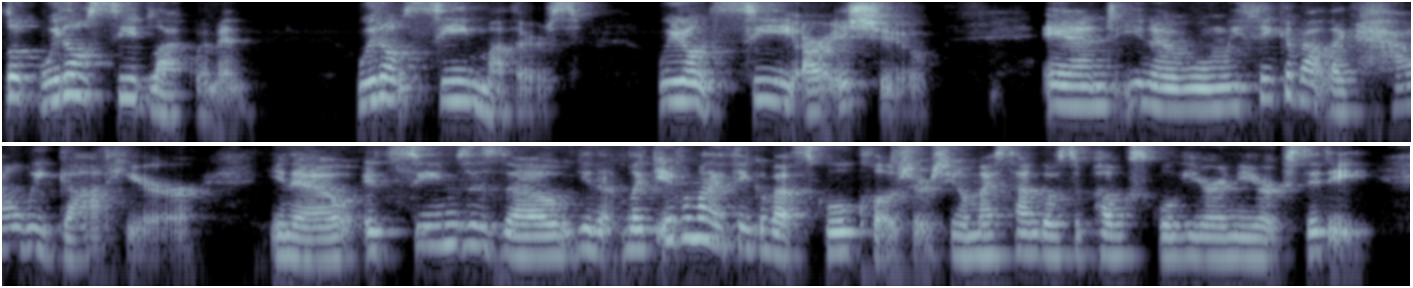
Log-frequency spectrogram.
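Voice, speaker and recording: A woman with an American accent, a normal speaking voice at medium pitch, fairly quick delivery and lively intonation. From US Midwest, Schaumburg, Illinois. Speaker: panelist, advocate. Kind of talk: panel discussion.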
